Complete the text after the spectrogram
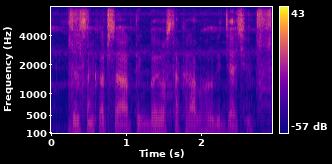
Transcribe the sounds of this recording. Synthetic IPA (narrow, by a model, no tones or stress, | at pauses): d͡ʒəlsə̃ŋkəʈʰsə̃aɾt̪ʰikbjəʋəst̪ʰakʰəɾabɦoɡit̪d͡ʒajt͡ʃʰɛ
